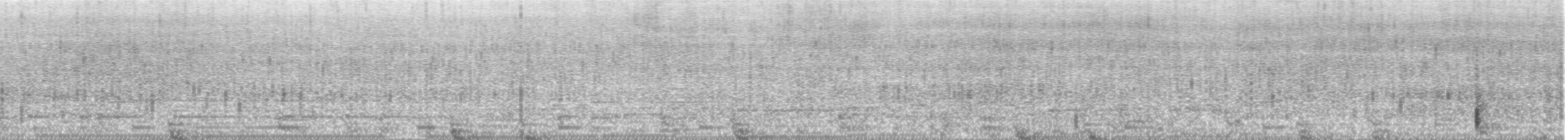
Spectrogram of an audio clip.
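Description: Chicken pieces sizzling as they fry in oil in a frying pan, a steady hiss, with the wooden spatula now and then knocking against the pan as they are turned. Background music runs underneath.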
